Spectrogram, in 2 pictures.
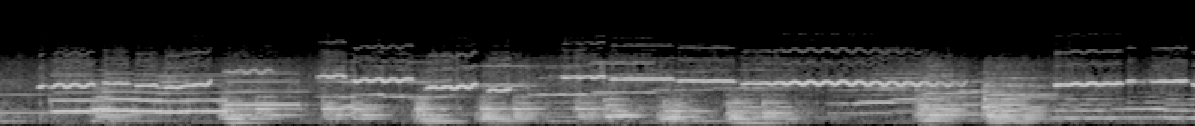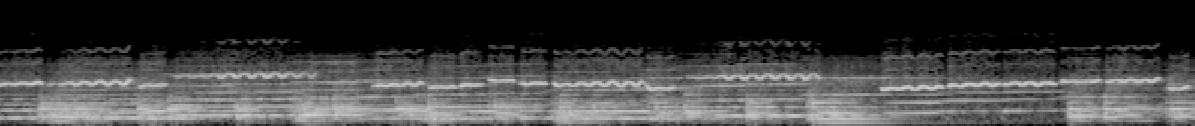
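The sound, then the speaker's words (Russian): High, warbling whistled trills imitate a nightingale in a tango, performed by a woman seated in a decorative cage under the dome of a concert hall, fluttering and repeating over a full orchestral tango accompaniment played by an orchestra below, steady and loud throughout, with no voices. “сидела в этой клетке под куполом концертного зала и изображала трели «Соловья»”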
